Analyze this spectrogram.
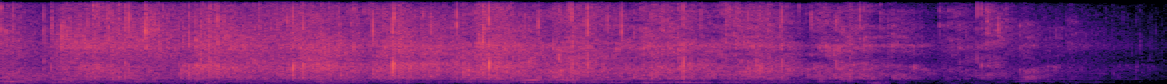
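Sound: audience clapping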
